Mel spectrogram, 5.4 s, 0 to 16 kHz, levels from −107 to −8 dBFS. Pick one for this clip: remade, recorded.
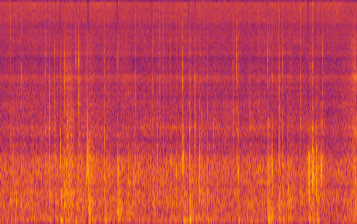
remade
